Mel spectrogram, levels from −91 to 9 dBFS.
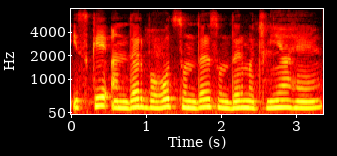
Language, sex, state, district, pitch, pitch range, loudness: Hindi, female, Punjab, Fazilka, 195 Hz, 190-215 Hz, -13 LUFS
